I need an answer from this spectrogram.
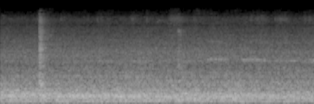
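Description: Running noise of a Nankai Koya Line train heard from inside the car: a steady rumble of wheels on rail. There is a sharp click about half a second in, and a faint thin squeal from the wheels sets in about three seconds in.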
